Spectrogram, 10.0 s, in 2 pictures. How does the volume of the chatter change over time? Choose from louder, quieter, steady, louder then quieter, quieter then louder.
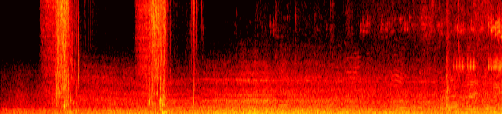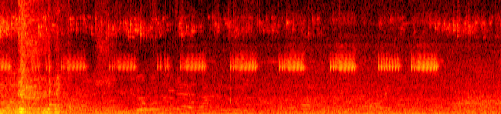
louder then quieter.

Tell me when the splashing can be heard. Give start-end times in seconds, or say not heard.
0.4-1.9.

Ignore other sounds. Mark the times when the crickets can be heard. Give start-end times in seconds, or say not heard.
4.5-9.9.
